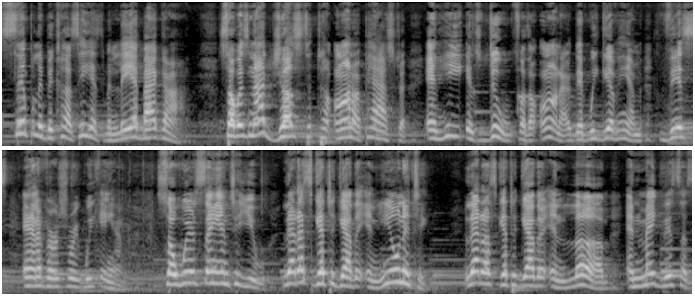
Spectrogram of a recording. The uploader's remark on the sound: live-recording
